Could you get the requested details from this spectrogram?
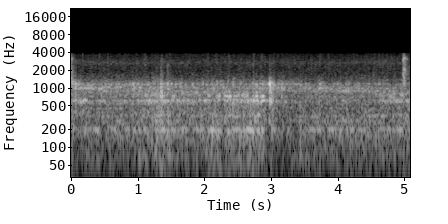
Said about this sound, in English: Now I start the aqua fuel generator.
